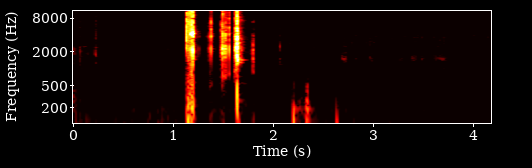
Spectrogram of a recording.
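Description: A Coca-Cola can being opened about a second in: the tab pops with a sharp crack, followed by a short hiss of escaping carbonation with a few clicks. Then come a few soft knocks and faint fizzing of bubbles.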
